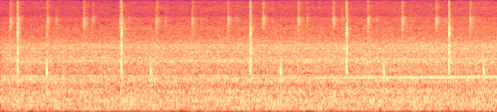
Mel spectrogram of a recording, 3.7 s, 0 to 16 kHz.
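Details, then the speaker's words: Replacement diesel heater, rated 8 kW, at a high power setting: steady, heavy fan roar with light scattered ticking over it. Running normally at high power. "it's supposed to be eight kilowatt and judging by the sound of that fun there's every possibility it is"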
